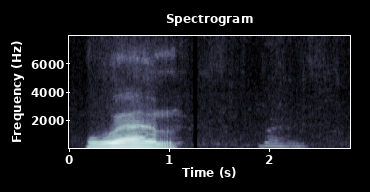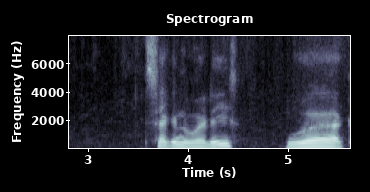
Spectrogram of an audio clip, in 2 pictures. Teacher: Second word is work. R is silent.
